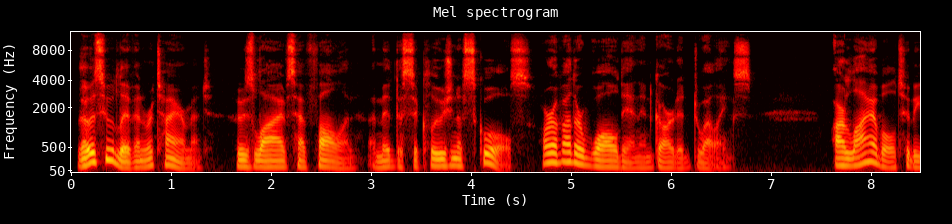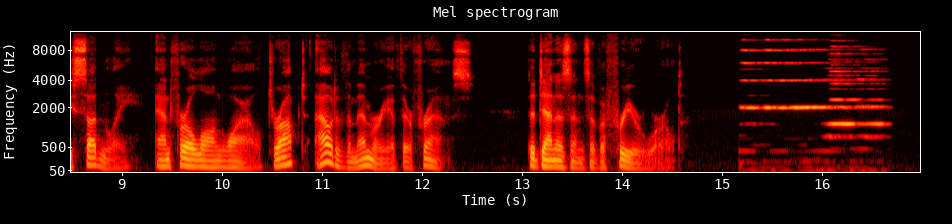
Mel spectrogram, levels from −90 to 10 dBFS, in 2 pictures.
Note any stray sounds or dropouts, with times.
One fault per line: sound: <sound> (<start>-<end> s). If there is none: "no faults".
sound: squeak (15.2-16.7 s)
